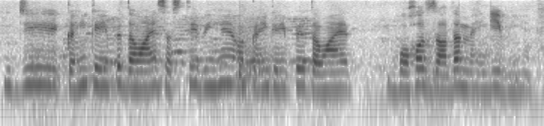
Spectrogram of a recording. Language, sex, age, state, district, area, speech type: Urdu, female, 18-30, Uttar Pradesh, Lucknow, rural, spontaneous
